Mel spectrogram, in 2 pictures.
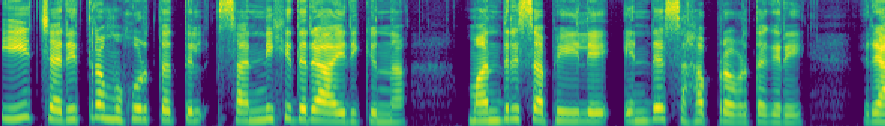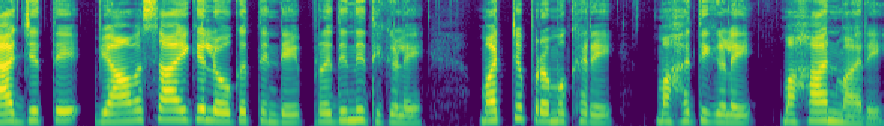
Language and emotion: Malayalam, neutral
